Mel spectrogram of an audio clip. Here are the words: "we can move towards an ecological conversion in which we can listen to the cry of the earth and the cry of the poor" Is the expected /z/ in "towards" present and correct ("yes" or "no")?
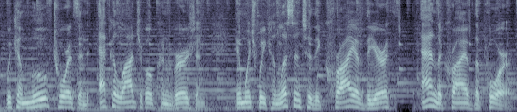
yes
